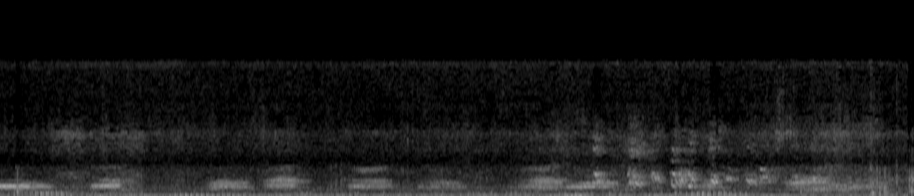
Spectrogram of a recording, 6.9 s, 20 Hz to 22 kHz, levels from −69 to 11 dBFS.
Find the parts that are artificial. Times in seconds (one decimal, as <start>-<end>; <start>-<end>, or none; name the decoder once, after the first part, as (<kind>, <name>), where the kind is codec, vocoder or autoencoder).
0.0-2.6 (vocoder, Vocos); 3.5-4.5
